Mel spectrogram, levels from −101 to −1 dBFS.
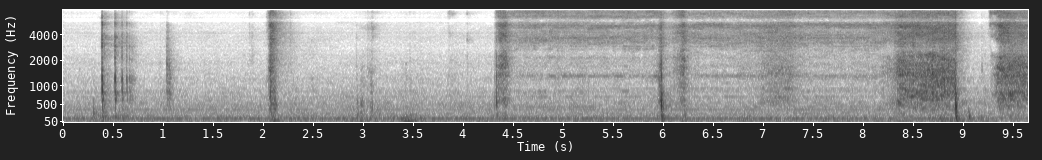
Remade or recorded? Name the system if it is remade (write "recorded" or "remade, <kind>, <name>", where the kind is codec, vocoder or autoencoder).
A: remade, codec, DAC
